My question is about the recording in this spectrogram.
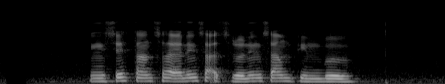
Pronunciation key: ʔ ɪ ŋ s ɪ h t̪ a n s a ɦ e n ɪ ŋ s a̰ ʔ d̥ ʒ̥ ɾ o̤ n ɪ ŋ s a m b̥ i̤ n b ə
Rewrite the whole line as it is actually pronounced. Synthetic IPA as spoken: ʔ ɪ ŋ s ɪ h t̪ a n s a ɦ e n ɪ ŋ s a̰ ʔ d̥ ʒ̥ ɾ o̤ n ɪ ŋ s a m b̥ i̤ m b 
